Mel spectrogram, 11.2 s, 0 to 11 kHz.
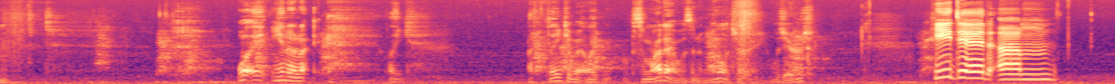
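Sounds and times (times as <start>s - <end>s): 
dogs barking in the neighborhood: 0.9s - 3.7s, 5.3s - 8.5s, 9.1s - 9.5s
speech: 2.4s - 4.3s, 5.3s - 8.2s, 9.3s - 10.7s.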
